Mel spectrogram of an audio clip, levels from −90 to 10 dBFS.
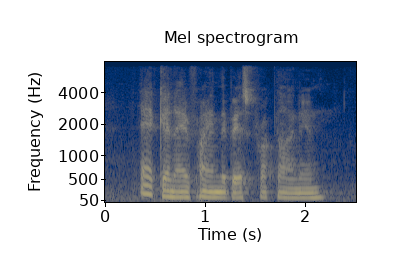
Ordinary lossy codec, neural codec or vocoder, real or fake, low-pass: MP3, 64 kbps; codec, 16 kHz in and 24 kHz out, 0.8 kbps, FocalCodec, streaming, 65536 codes; fake; 7.2 kHz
